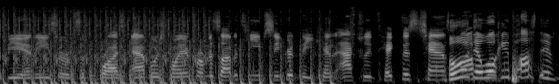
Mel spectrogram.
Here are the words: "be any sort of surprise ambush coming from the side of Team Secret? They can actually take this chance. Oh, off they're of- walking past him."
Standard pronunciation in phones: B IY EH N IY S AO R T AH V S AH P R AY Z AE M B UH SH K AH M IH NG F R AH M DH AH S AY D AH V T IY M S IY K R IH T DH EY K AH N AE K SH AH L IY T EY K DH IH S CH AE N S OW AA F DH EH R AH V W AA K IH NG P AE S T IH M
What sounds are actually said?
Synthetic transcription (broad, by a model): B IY EH N IY S AO R T AH V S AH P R AY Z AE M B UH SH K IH IH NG F R AH M DH AH S AY D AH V T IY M S IY K R IH T DH EY K AH N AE K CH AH L IY T EY K DH IH S CH AE N S OW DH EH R W AA K IH NG P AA S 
